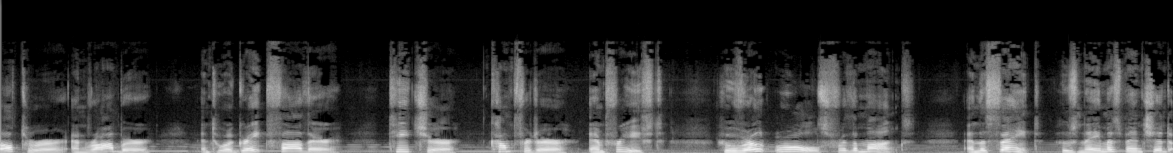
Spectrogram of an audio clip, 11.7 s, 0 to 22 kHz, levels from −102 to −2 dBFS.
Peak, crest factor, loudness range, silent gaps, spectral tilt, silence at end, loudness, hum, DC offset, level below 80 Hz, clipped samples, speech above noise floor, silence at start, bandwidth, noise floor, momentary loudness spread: 0 dBFS; 14 dB; 2 LU; none; -5 dB/octave; 0 s; -15 LUFS; none; under 0.1%; -48 dBFS; under 0.1%; 28 dB; 0 s; 14.5 kHz; -42 dBFS; 10 LU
